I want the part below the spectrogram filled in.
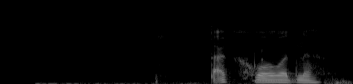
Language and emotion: Russian, sad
